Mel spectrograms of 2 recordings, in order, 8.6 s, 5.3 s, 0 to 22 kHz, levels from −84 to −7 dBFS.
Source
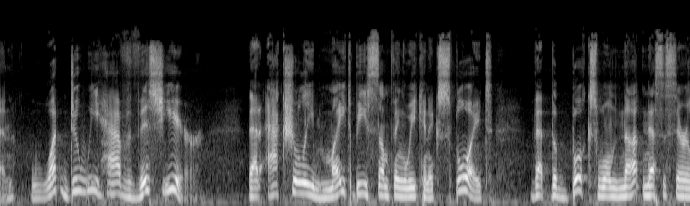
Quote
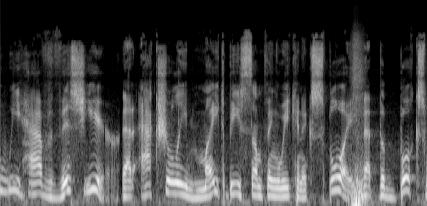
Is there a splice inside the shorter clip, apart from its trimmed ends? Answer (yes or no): yes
